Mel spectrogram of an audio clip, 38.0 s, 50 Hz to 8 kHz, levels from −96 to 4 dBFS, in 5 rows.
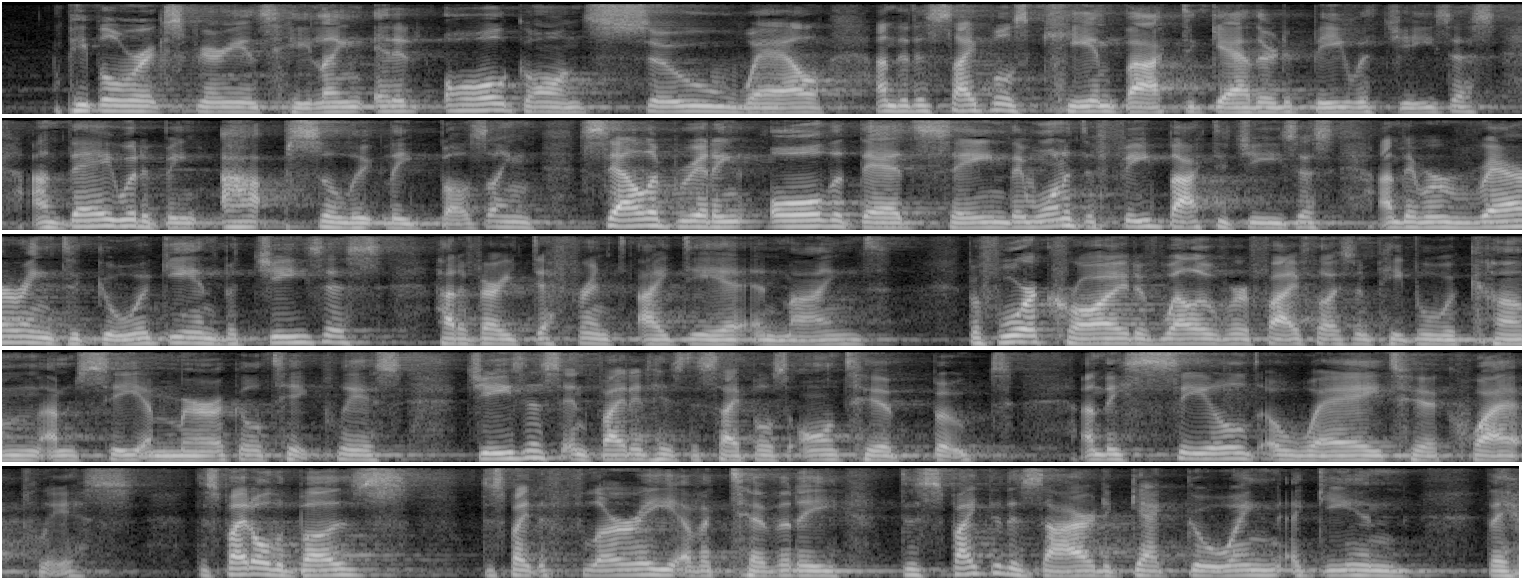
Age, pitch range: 20-39, 120-140 Hz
